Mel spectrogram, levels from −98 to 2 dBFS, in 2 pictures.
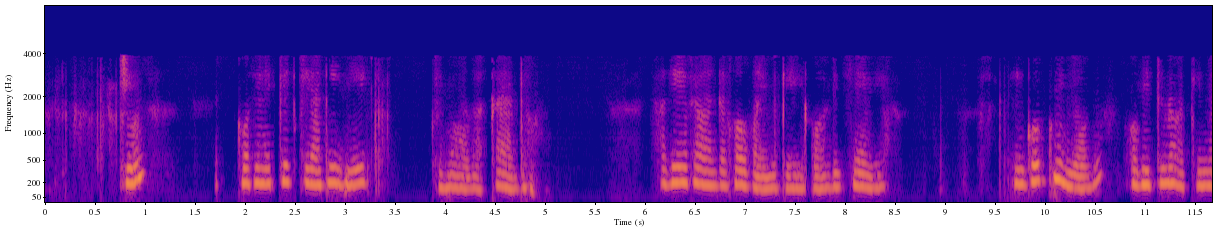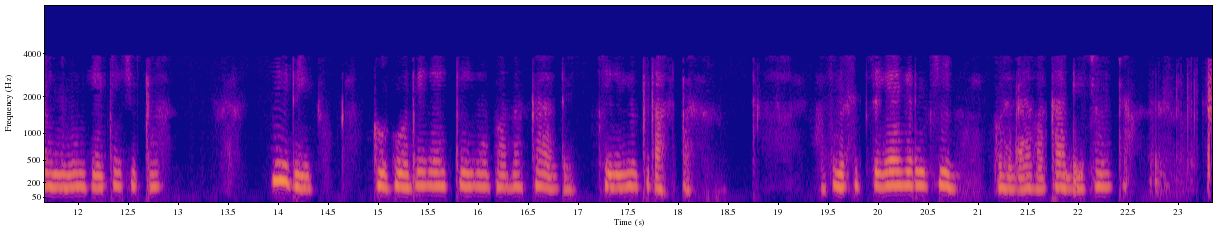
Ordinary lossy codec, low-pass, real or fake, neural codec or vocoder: AAC, 16 kbps; 7.2 kHz; fake; codec, 16 kHz, 1 kbps, FreqCodec, smaller model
